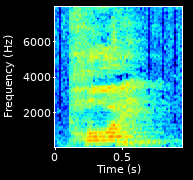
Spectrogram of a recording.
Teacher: O T passa a ter som de R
